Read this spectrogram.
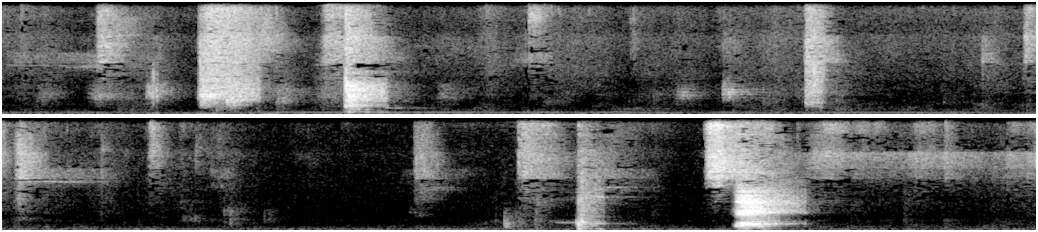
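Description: A man speaks short, firm commands to a dog nearby.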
